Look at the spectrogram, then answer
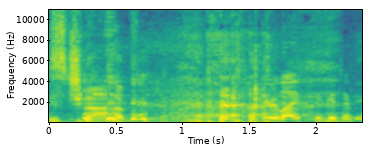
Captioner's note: laughter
